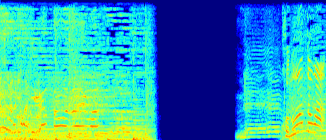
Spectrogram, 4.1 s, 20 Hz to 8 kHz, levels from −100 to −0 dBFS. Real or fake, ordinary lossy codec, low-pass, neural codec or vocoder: real; none; none; none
